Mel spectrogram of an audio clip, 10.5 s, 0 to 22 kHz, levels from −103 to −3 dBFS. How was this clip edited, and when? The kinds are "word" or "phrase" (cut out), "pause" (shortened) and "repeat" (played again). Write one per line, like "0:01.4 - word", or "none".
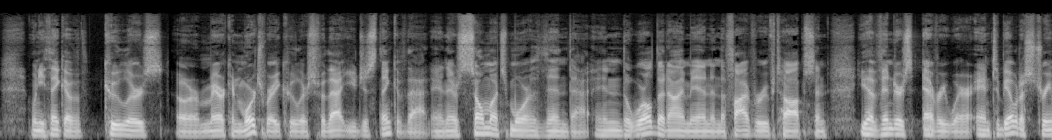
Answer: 0:01.7 - pause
